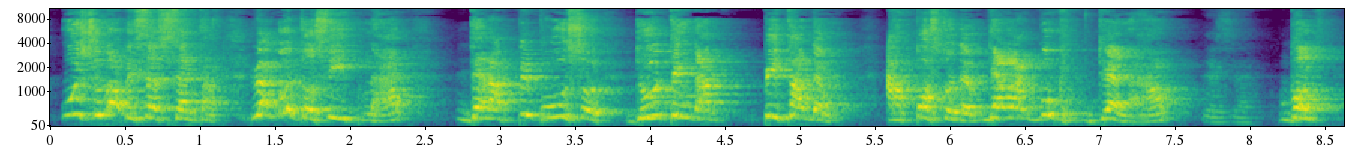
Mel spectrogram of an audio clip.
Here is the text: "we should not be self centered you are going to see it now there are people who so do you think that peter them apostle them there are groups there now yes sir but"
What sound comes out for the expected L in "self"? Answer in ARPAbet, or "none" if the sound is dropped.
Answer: none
